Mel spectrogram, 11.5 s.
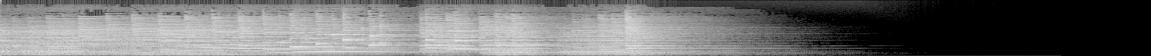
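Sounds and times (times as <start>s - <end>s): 
piano etude: 0.0s - 8.0s.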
